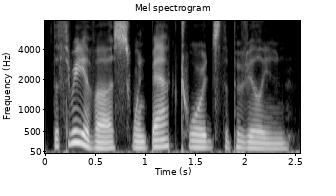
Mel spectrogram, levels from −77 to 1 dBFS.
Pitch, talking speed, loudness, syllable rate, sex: 145 Hz, 210 wpm, -15 LUFS, 5.1 syllables/s, female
